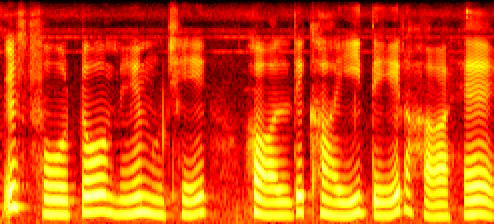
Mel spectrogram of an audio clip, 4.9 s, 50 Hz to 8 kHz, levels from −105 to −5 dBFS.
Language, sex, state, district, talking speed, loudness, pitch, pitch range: Hindi, female, Madhya Pradesh, Umaria, 110 wpm, -20 LUFS, 190 Hz, 180-215 Hz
